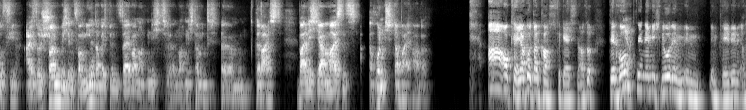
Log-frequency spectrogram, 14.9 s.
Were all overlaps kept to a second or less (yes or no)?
yes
